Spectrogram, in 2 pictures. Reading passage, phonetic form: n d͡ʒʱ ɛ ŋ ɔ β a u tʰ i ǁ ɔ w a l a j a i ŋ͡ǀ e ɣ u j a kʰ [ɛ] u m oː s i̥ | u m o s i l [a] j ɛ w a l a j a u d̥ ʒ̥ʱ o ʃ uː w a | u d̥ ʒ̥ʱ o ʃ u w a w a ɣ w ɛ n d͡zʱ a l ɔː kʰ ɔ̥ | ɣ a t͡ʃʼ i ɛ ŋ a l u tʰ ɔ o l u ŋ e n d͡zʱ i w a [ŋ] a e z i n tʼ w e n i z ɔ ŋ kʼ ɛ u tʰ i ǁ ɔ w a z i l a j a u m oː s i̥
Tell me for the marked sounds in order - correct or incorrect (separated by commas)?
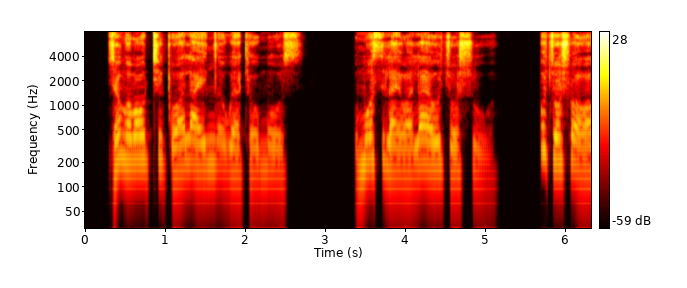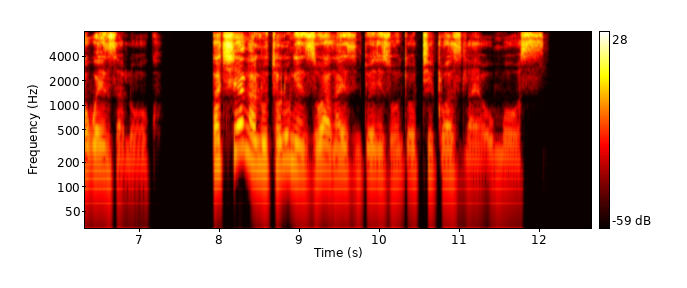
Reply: correct, correct, correct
